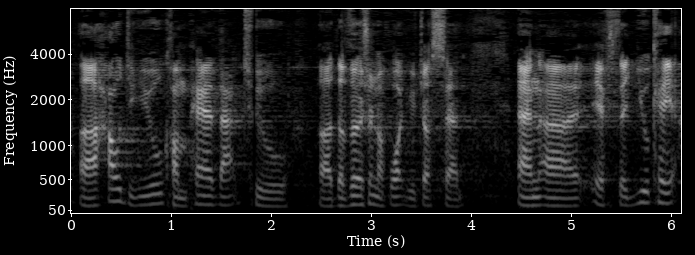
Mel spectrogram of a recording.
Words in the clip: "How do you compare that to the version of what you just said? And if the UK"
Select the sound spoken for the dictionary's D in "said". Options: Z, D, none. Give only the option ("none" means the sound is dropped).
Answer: D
